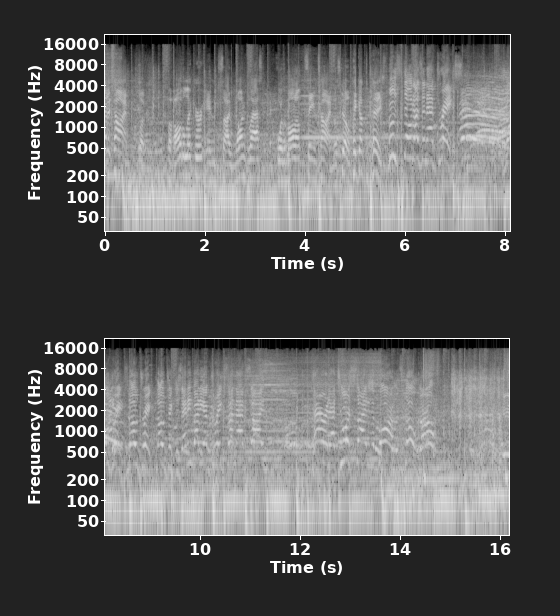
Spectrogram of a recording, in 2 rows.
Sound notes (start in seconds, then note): 6.5 cheers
